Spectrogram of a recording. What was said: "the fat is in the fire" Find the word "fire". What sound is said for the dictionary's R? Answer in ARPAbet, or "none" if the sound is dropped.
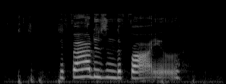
L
